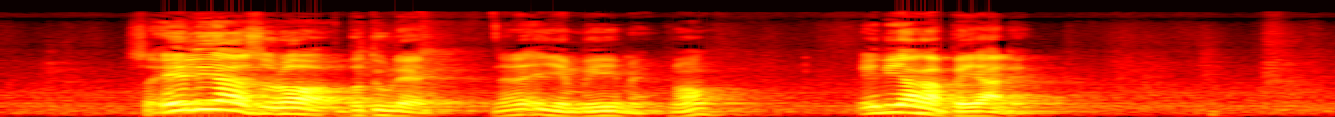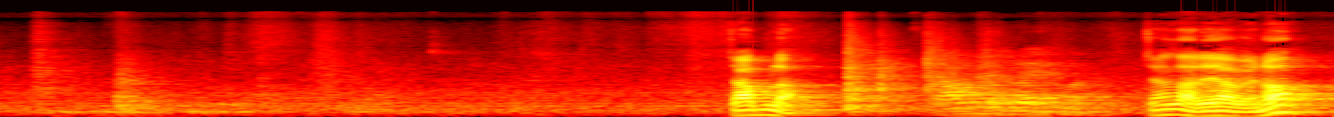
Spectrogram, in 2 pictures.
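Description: A man speaks calmly into a microphone in an echoing room, with pauses.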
